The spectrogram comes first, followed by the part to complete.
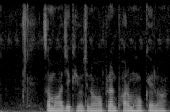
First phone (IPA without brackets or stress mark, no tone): s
